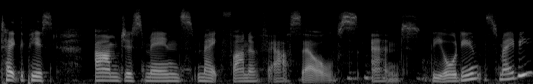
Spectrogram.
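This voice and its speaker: Speaking at a very slow pace, a woman with an Australian accent uses lively intonation, a fairly low pitch and vocal fry. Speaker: band musician. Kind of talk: interview.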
